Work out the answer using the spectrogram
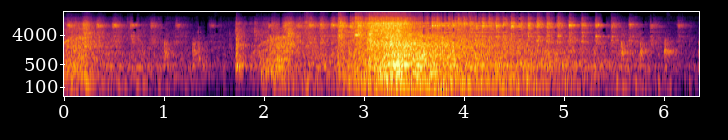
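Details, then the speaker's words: Troy-Bilt mower with a lot of oil down the cylinder, primed with starting fluid: pull start, a short burst of running that swells for a second or two, then dies; carburetor problem, it starts on the fluid and shuts off. "Well, we definitely have a carb problem. She's starting on the fluid and just shutting off."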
